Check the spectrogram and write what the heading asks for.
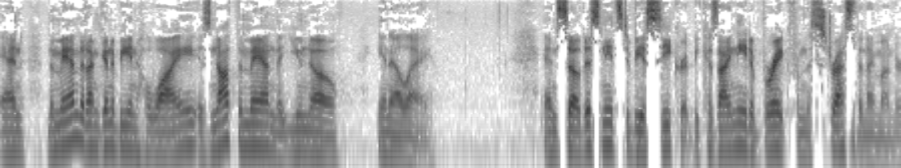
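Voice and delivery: ordinary talk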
